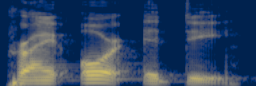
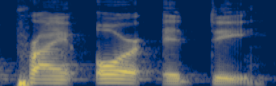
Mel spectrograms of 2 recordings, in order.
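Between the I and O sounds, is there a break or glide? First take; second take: break; break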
